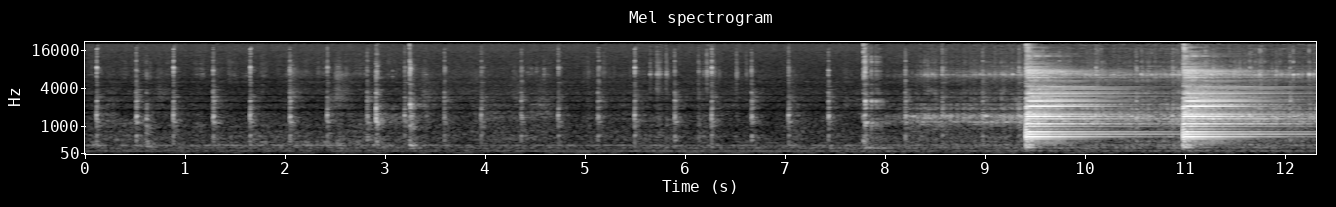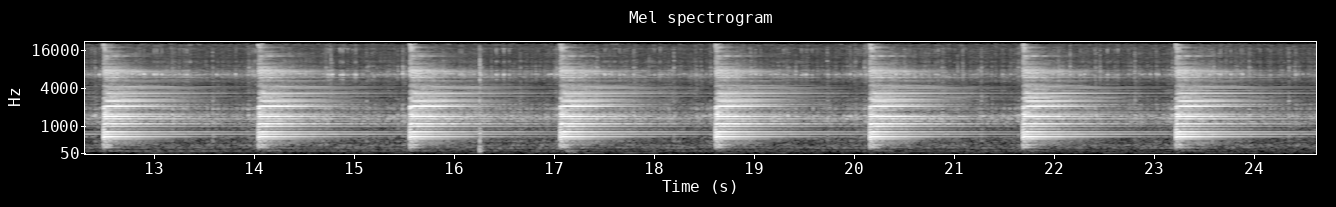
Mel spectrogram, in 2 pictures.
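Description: An estate sale clock ticks quietly at first, then after being wound it sounds loud, ringing strikes roughly every two seconds, each one decaying before the next, close up with no talk.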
